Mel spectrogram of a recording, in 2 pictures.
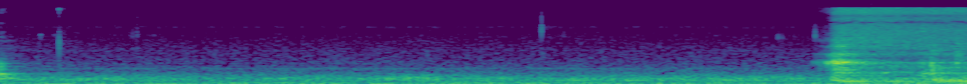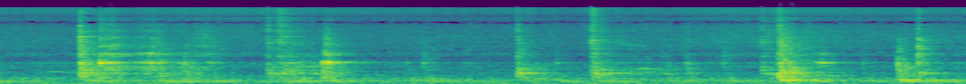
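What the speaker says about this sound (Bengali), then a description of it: "আলুগুলিকে আমি আবার খুন্তির সাহায্যে খুব ভালো করে মশলার সাথে মিশিয়ে দেব।" A spatula stirring fried potatoes into spice masala for Assam fish curry: near-silence at first, then sizzling frying with several sharp scrapes and clanks against the pan, close and moderately loud.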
